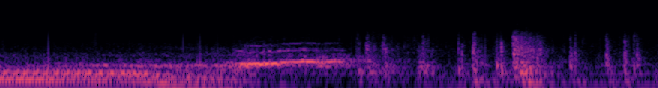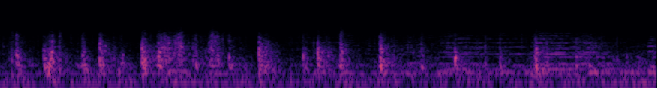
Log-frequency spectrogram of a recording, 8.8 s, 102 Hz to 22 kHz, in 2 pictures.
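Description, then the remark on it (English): A car engine rumbles and rises briefly as the vehicle is twisted into an alley leading to a theater's stage door at about 1:25, followed by a scatter of clunks and taps as a door shuts. No one speaks. “It was maybe 1:25 when I hit the alley leading to the stage door of the Dodge Theater and twisted the car into it.”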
